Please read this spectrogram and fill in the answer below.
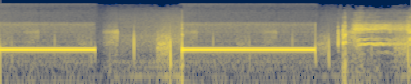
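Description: Telephone ringing tone: one steady pitch held for about two seconds, silent for a little over a second, then held for about two seconds again. Music with singing starts near the end.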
